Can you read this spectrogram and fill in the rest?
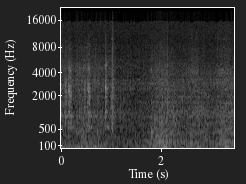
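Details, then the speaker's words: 1993 Toyota pickup, 22RE engine with 5-speed manual, bought not running and sat a while. Uneven catches while cranking, seemingly low compression, then stumbles into a low rough rumble; barely fires, needed some gas to start. Hard starting. "Does not sound like it's got a ton of compression. Oh, it's starting. It's trying to anyway."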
